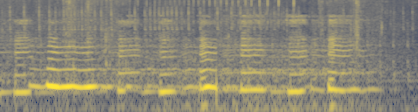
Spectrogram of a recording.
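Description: A wordless lullaby tune hummed in a woman's voice: a slow string of short held notes stepping up and down, stopping just before the end.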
